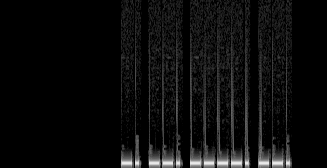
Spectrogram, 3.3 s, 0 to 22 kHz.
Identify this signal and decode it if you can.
Morse code, heard as a keyed tone, about 36 wpm, 700 Hz. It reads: NG9G
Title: USA Call Signs - 3x Character Spacing - 35wpm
